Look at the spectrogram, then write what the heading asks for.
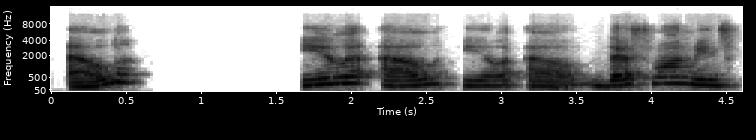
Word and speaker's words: elles: Okay, and then the last one right here is ils and elles. We don't pronounce the S, so it would still be il, elle.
